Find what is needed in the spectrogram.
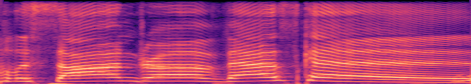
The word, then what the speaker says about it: Lisandra Vázquez: we have Lisandra Vázquez.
